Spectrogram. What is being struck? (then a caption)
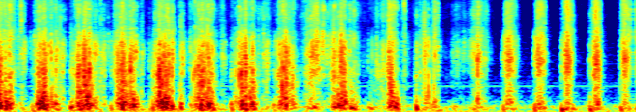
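Kitchen sponge with abrasive scouring pad. Fingernails scratch the green abrasive scouring side of a small kitchen sponge. The scratching comes as a steady run of rough, bright rasping strokes. Toward the end the strokes turn shorter and crisper, with quiet gaps between them.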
